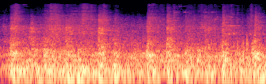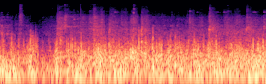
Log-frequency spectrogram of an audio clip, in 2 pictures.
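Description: Passenger train coach running on the rails, heard from its open doorway: a loud steady rumble of wheels and running gear with repeated clacks as the wheels pass over rail joints, in an uneven rhythm about twice a second.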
